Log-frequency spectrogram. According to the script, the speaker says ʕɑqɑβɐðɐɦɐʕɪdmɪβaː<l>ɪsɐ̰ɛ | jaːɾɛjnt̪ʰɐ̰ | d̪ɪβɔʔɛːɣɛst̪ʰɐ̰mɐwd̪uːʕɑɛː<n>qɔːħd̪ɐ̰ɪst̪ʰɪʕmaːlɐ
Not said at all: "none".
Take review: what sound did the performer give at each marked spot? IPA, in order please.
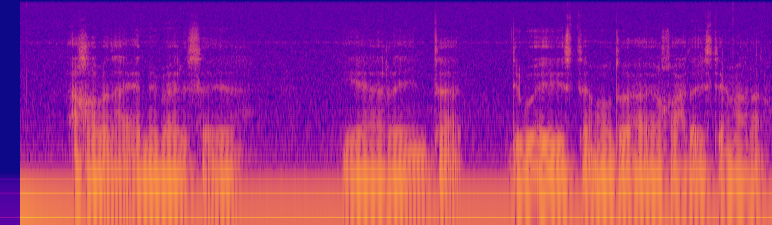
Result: ɾ, none

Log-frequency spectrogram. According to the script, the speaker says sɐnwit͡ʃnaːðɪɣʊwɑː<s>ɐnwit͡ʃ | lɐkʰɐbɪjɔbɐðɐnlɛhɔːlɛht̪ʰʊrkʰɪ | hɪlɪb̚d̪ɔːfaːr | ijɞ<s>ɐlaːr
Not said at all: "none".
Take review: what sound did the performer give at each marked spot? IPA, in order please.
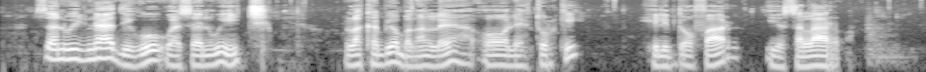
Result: s, s

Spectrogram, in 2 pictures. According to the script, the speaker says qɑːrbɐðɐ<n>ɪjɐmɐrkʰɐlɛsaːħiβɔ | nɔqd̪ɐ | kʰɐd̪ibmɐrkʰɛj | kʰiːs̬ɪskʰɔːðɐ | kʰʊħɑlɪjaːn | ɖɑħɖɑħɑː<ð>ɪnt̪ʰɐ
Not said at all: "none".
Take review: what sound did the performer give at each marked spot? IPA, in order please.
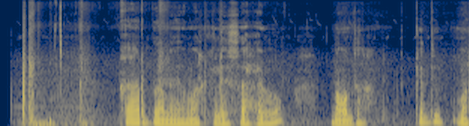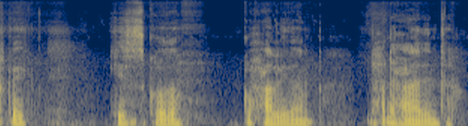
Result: n, ð

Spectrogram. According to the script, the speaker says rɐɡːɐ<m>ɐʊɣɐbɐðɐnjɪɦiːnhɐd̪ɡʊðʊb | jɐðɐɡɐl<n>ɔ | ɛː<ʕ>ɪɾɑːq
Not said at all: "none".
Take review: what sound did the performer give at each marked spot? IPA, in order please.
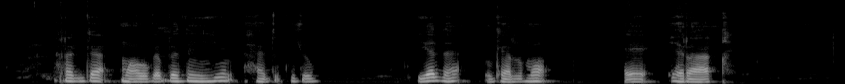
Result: m, m, ʕ

